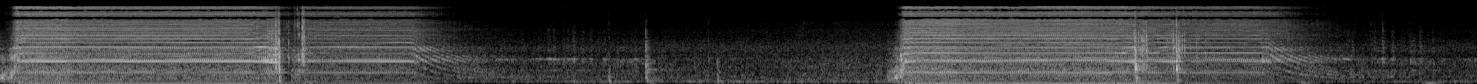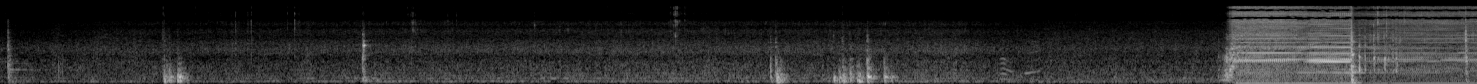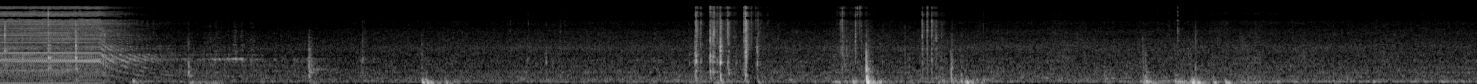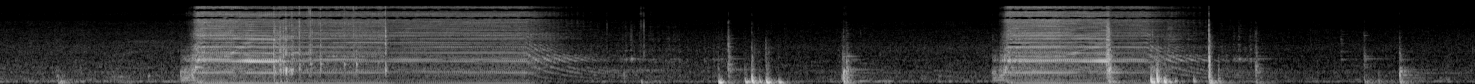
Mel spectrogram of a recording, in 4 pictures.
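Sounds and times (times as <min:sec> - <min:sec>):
electric log splitter motor whine: 0:00.0 - 0:05.9, 0:08.9 - 0:15.0, 0:27.0 - 0:32.8, 0:46.1 - 0:52.1, 0:54.2 - 0:57.0
logs knocking: 0:16.4 - 0:16.8, 0:22.4 - 0:23.8, 0:33.7 - 0:34.2, 0:37.8 - 0:39.5, 0:40.9 - 0:42.2, 0:51.5 - 0:53.1, 0:55.4 - 0:57.0.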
